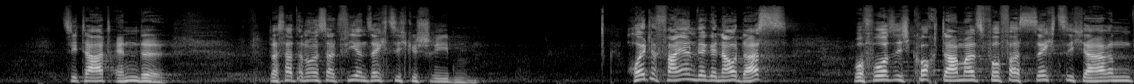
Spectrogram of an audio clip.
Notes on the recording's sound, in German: bei der 120-Jahre-Feier der Liebenzeller Mission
